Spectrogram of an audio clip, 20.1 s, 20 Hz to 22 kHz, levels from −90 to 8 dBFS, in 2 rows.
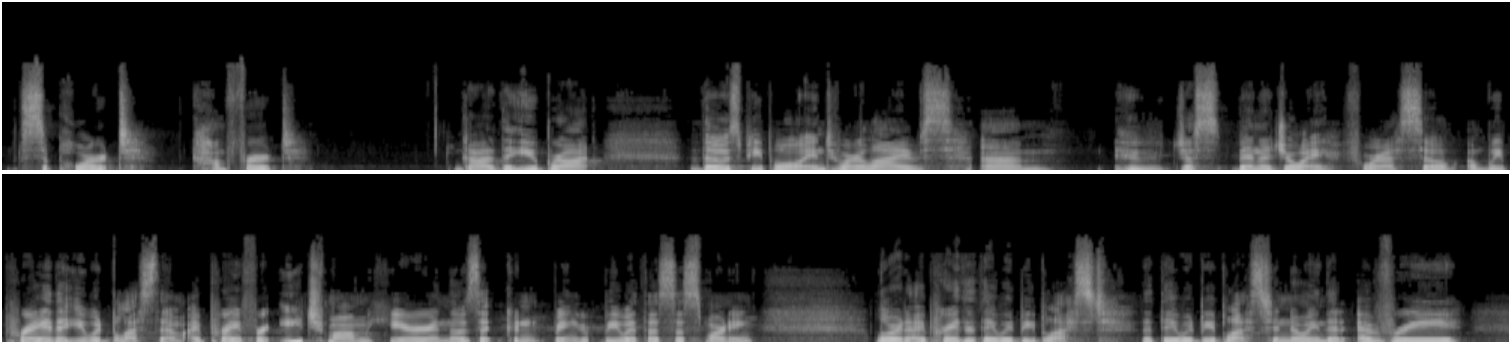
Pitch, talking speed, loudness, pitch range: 180 Hz, 175 wpm, -25 LUFS, 170-225 Hz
